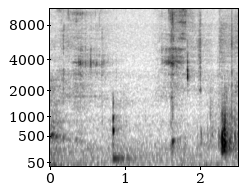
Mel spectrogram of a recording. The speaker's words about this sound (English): A bunch of beers, of course. I'm taking another sip of a beer that he gave me, actually.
